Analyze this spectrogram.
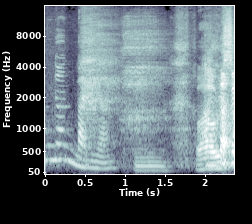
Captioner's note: sigh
